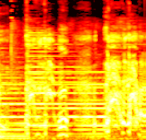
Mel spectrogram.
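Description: Acoustic guitar being played, with a chord strummed and left ringing steadily and a person's voice over it.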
